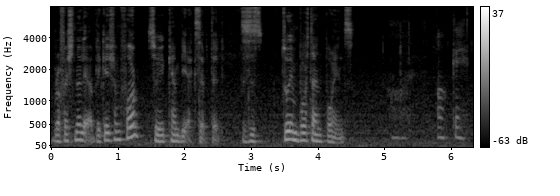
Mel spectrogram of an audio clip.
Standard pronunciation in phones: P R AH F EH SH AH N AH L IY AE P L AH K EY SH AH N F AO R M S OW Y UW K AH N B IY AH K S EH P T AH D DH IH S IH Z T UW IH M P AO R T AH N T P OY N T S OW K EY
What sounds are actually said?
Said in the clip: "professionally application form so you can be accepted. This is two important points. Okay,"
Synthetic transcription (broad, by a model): P R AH F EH SH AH N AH L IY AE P L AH K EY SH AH N F AO R M S OW Y UW K AH N B IY AH K S EH P T AH D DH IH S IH S T UW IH M P AO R T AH N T P OY N T S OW K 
